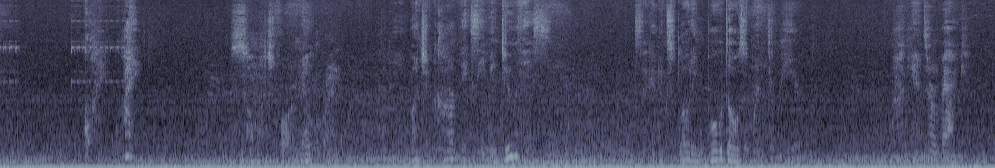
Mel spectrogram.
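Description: A young man speaks with concern.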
